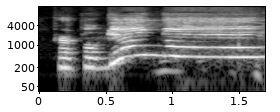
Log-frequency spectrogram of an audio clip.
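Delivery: put-on very high, tiny, piping little child's voice. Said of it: "you just hear this little".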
